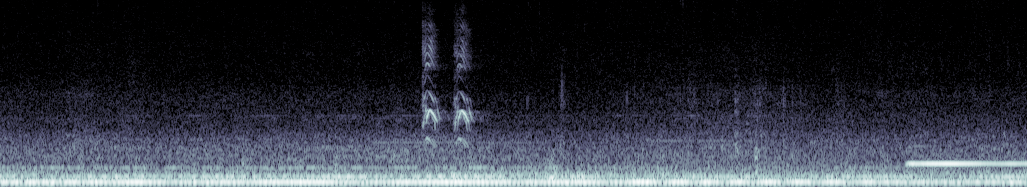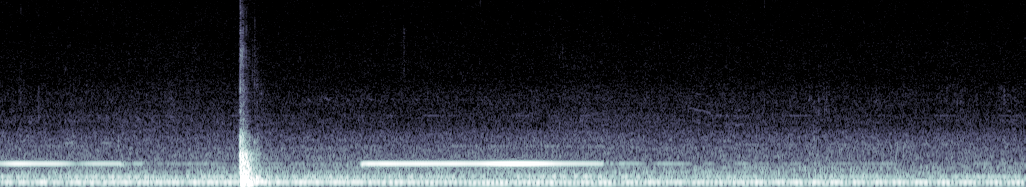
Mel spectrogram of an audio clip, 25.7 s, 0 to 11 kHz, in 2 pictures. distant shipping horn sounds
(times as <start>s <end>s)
8.8s 25.3s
